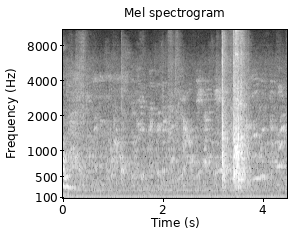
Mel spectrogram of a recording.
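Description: Metal cookware clattering: two quick, loud clanks a little over three seconds in, after a quiet stretch with faint small knocks.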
